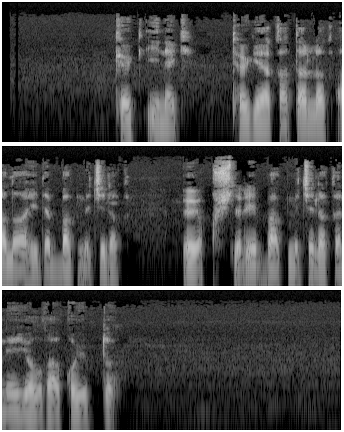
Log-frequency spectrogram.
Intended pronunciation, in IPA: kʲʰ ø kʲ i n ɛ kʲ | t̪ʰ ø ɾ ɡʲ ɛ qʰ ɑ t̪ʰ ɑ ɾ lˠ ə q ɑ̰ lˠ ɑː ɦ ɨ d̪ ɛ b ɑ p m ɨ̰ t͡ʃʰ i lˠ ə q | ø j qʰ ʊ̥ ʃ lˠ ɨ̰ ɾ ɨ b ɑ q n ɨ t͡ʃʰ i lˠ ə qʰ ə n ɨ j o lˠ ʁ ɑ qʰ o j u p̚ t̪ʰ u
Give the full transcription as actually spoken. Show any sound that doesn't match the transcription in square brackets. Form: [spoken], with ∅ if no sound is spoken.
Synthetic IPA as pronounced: kʲʰ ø kʲ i n ɛ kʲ | t̪ʰ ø [∅] ɡʲ ɛ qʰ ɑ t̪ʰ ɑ ɾ lˠ ə q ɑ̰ lˠ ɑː ɦ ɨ d̪ ɛ b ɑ [q] m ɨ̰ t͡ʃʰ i lˠ ə q | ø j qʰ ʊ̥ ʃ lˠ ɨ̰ ɾ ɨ b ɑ q [m] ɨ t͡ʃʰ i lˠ ə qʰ ə n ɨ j o lˠ ʁ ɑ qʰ o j u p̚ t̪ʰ u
